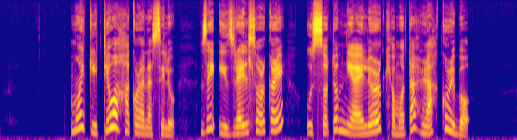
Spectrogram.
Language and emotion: Assamese, surprised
